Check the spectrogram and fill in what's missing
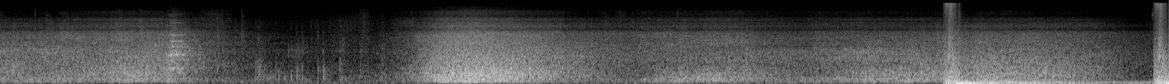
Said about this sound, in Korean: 파도 소리나 듣자. 그냥.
